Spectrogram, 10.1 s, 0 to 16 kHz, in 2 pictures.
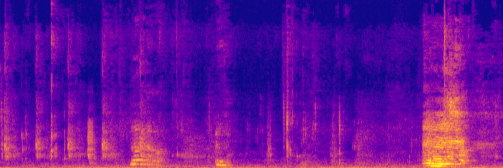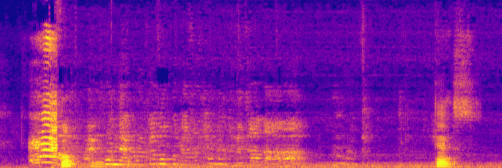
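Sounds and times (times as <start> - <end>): mouth clicks and smacks: 0.0 - 1.8.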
